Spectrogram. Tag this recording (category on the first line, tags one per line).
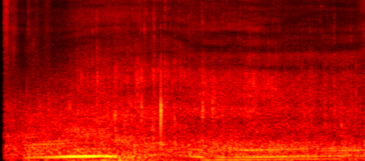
Soundscapes > Urban
Car
vehicle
